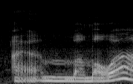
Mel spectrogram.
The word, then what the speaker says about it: Momoa: And I enjoyed Jason Momoa, I think is how he pronounces his last name, as Arthur, the Aquaman.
